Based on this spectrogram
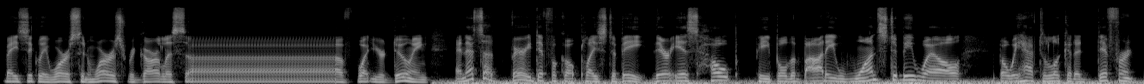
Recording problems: low rumble; faint; from 4.5 s on; 20 dB below the speech
audio freezing; at 2 s for 1.5 s

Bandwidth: 14.5 kHz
